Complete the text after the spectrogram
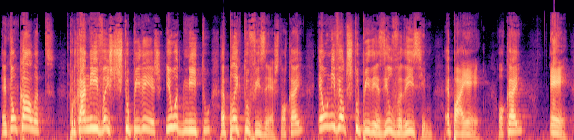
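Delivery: high, loud contemptuous scolding; angry scolding. Real, not acted. Gamer telling his teammate to shut up, loud angry scolding. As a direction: shut him down hard.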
